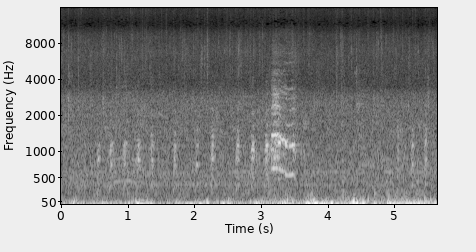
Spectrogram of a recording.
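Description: Steady rain falling on wet earth, with a chicken clucking in short notes and giving one drawn-out call that falls in pitch about three seconds in.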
